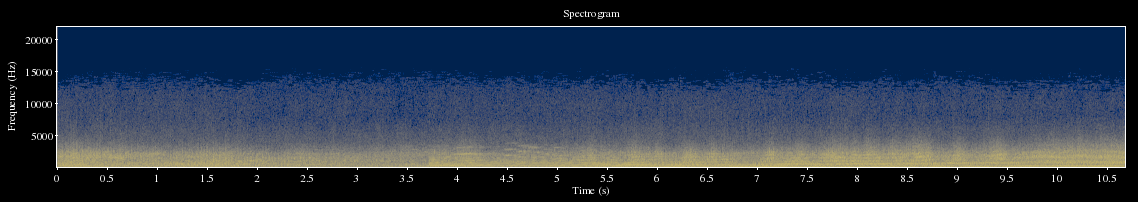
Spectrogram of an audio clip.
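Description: Biplane's propeller engine droning steadily in flight. About four seconds in, the sound jumps suddenly louder and the engine note changes pitch.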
